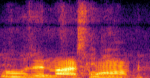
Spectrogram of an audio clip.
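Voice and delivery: slow, lightly put-on ogre voice; mock Shrek growl. Owner teasing the grumpy pig as an ogre, slow mock growl. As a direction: drawl it out like a grumpy swamp ogre, half joking.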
